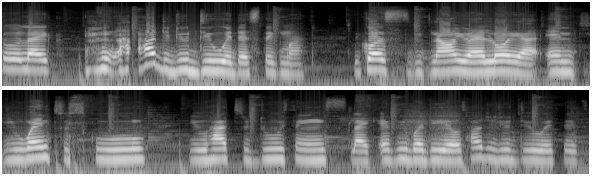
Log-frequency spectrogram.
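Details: Adult woman speaking; normal speech.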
